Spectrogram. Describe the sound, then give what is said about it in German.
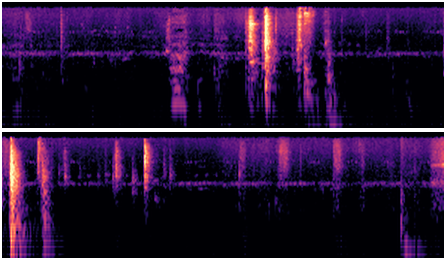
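Front door being shut and carefully locked, heard as a scattered series of wooden knocks, clunks and clicks, with the heaviest thump near the middle, over a faint steady hum. “Und damit verschwand er, nachdem er die Haustür sorgfältig hinter sich abgeschlossen hatte.”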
